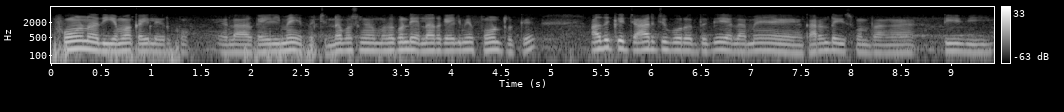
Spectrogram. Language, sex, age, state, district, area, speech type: Tamil, male, 18-30, Tamil Nadu, Mayiladuthurai, urban, spontaneous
